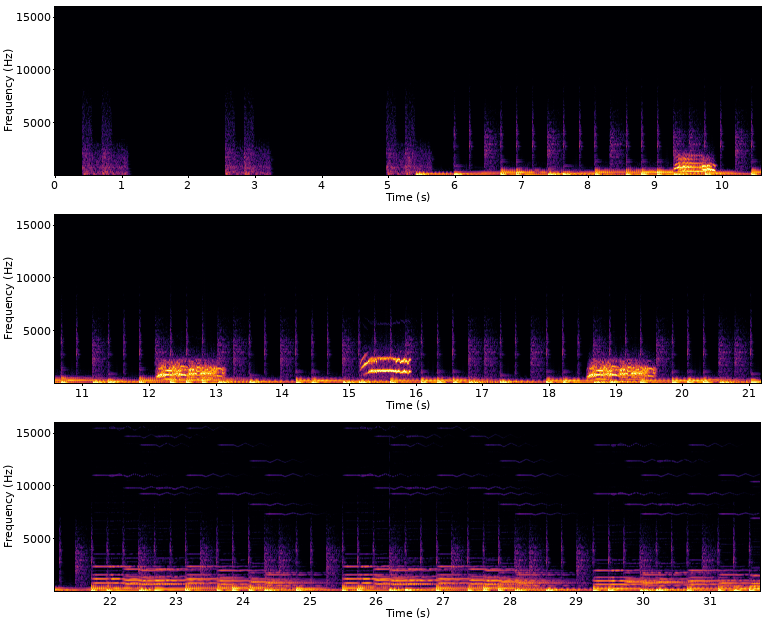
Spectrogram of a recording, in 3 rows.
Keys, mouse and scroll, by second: 0.5 ctrl+s, 1.1 click, 1.1 click, 1.8 scroll up 1, 2.3 right click, 2.7 right click, 3.0 right click, 3.4 right click, 4.4 right click, 4.5 shift+right click, 4.9 right click, 5.0 shift+right click, 5.4 right click, 5.5 shift+right click, 5.7 right click, 5.7 shift+double right click, 6.6 scroll down 2, 6.9 middle click, 9.0-9.6 scroll up 3, 9.6 right click, 9.7 shift+right click, 10.2 right click, 10.3 shift+right click, 10.5 right click, 10.6 shift+right click, 10.8 right click, 11.0 shift+right click, 12.0 right click, 12.1 shift+right click, 12.4 right click, 12.5 shift+right click, 12.9 middle click, 13.8 right click, 13.9 shift+right click, 14.2 right click, 14.4 shift+right click, 15.6 right click, 15.7 shift+right click, 16.0 right click, 16.1 shift+right click, 16.3 right click, 16.4 shift+right click, 16.6 right click, 16.7 shift+right click, 17.0 right click, 17.1 shift+right click, 19.0 right click, 19.1 shift+right click, 19.3 right click, 19.4 shift+right click, 20.0 right click, 20.2 shift+right click, 20.6 right click, 20.7 shift+right click, 21.0 right click, 21.1 shift+right click, 21.4 right click, 21.5 shift+right click, 22.2 right click, 22.3 shift+right click, 23.3 right click, 23.4 shift+right click, 23.7 right click, 23.8 shift+right click, 24.0 right click, 24.1 shift+right click, 24.4 right click, 24.4 shift+right click, 24.8 right click, 24.8 shift+right click, 25.2 right click, 25.3 shift+right click, 26.0 right click, 26.1 shift+right click, 26.6 right click, 26.8 shift+right click, 27.9 ctrl+s, 28.1 click, 28.2 click, 28.9 middle click, 30.0 right click, 30.1 shift+right click, 30.6 right click, 30.7 shift+right click, 31.3 right click, 31.4 shift+right click, 31.6 right click, 31.7 shift+right click.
